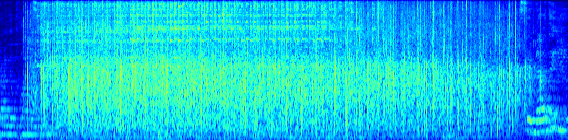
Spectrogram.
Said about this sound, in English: Let's give these four a round of applause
